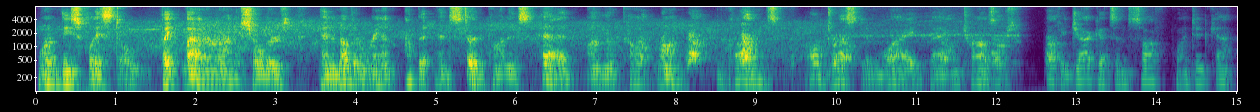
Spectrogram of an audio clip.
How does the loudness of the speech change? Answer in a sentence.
The loudness of the speech goes down.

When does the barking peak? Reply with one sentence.
The volume of the barking peaks at 9 seconds.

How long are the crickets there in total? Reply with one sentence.
You can't hear the crickets here.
